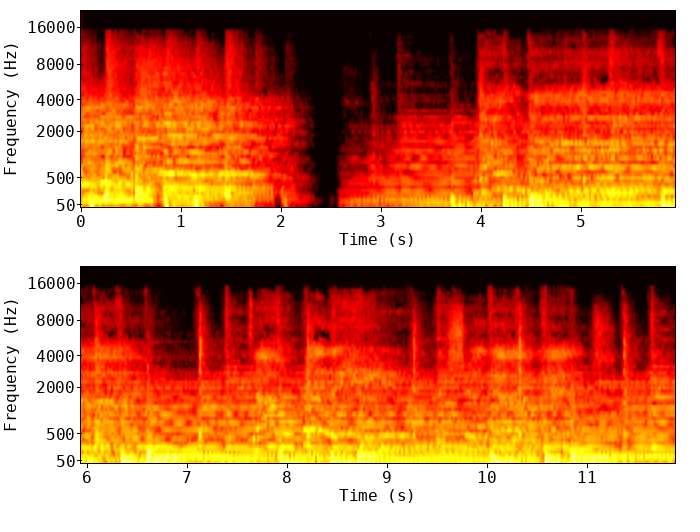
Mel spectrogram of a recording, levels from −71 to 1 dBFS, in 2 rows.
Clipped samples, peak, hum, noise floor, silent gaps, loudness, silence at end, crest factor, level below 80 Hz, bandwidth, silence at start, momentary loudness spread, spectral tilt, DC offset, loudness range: under 0.1%; 0 dBFS; none; -47 dBFS; none; -17 LUFS; 0 s; 16 dB; -22 dBFS; 15.5 kHz; 0 s; 13 LU; -5 dB/octave; under 0.1%; 5 LU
